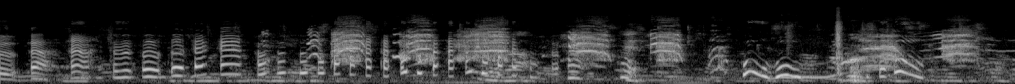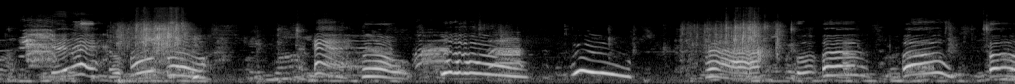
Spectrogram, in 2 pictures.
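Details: Dense chorus of silvery gibbon whoops, with hooting notes rising and falling, some arching higher into bright squeals, in long busy bursts broken by brief pauses.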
